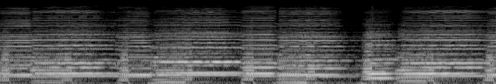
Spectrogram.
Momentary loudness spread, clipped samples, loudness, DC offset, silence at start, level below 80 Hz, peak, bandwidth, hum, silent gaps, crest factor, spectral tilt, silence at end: 4 LU; under 0.1%; -19 LUFS; under 0.1%; 0 s; -38 dBFS; -6 dBFS; 16.5 kHz; none; none; 12 dB; -4 dB/octave; 0 s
